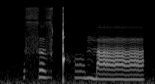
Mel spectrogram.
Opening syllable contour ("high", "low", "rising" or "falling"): high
